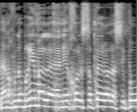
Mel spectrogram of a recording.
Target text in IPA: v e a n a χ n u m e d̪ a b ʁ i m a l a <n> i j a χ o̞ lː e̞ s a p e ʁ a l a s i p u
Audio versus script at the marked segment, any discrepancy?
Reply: no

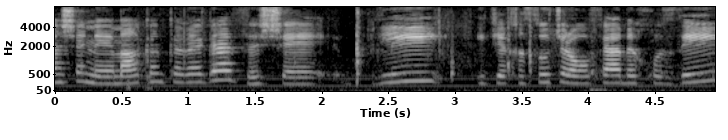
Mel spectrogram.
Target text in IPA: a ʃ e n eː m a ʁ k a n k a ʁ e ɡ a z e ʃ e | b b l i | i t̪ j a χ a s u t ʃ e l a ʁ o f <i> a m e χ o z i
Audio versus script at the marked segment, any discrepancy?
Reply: yes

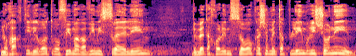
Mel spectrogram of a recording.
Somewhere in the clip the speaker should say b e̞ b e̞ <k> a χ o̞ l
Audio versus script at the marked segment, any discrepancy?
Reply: yes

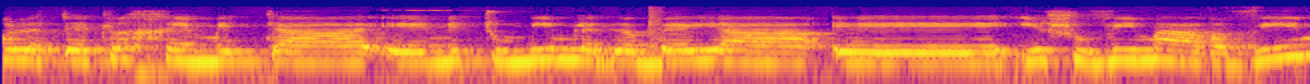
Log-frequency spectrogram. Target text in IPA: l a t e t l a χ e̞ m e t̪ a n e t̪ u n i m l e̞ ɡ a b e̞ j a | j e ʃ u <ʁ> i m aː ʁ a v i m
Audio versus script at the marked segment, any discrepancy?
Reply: yes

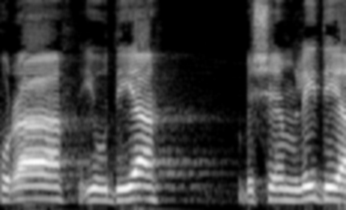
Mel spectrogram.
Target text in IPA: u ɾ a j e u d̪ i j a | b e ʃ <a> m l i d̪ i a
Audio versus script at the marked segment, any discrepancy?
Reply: yes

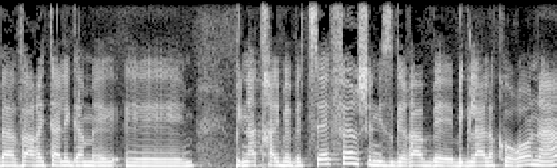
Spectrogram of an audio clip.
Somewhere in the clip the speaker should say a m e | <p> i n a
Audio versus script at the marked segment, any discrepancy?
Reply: no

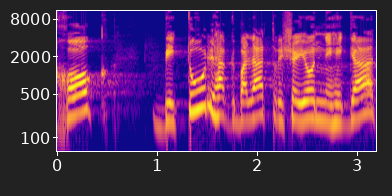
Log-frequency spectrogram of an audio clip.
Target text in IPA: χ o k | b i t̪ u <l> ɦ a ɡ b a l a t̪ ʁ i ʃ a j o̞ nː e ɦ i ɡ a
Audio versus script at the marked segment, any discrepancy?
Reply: no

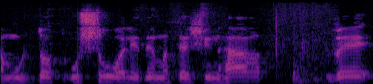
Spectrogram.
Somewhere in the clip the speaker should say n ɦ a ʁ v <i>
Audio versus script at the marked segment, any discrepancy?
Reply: yes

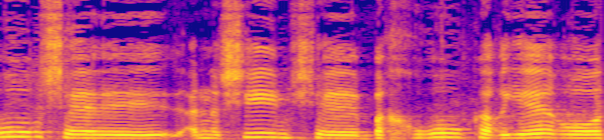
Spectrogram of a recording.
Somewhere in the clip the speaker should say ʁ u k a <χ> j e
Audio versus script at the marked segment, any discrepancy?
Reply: yes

